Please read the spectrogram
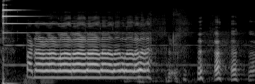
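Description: A voice sings a sustained, slightly wavering "ding" in imitation of a promotional bell for just over a second, then stops abruptly, followed by a few short bursts of laughter.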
